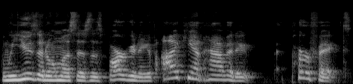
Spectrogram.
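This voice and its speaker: A woman's medium-pitched voice at a fairly quick pace, with lively intonation. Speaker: investment executive and TV market commentator. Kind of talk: podcast interview. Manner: fast.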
